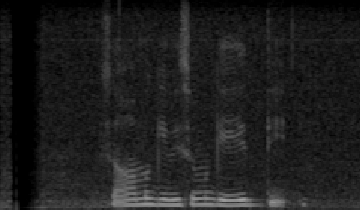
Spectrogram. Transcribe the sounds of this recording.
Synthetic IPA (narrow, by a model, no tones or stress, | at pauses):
saːməɡiʋisuməɡejet̪ːḭː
